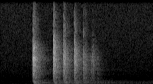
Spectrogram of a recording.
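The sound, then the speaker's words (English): Dice are rolled onto a hard table to pick a bet on a Western Carolina Catamounts game: one sharp initial hit followed by a quick run of about five lighter clacks that fade as they tumble to a stop, with no talking. “So without further ado, we roll for the second time here today.”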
